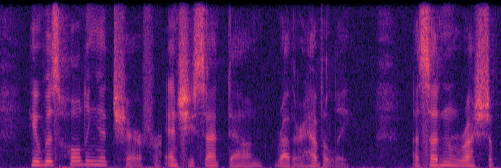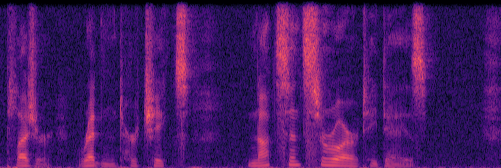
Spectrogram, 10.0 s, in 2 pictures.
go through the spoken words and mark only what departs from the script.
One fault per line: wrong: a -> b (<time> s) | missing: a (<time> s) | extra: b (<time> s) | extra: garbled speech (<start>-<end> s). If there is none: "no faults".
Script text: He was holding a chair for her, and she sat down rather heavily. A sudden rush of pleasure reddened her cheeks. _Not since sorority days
missing: her (1.6 s)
